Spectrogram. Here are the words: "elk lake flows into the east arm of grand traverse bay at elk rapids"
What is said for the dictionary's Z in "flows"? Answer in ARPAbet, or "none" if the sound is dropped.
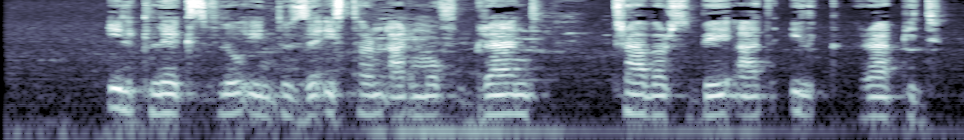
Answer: none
